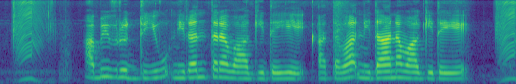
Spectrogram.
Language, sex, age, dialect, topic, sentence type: Kannada, female, 18-24, Mysore Kannada, banking, question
